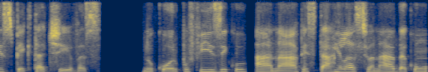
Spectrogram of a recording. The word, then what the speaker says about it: Anahata: Chakra do coração, se pronuncia Anahata.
